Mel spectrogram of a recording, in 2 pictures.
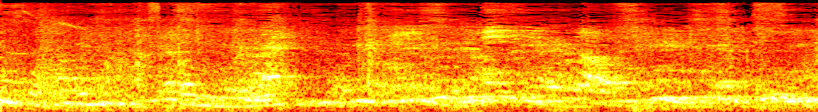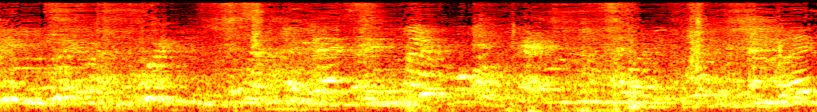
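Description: Many children talking at once around a table, a steady babble of overlapping young voices with no single speaker standing out.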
